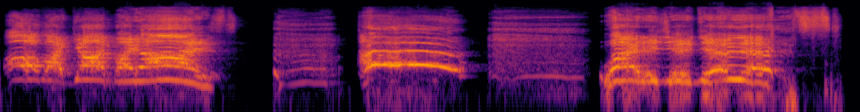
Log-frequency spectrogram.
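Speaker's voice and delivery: high wailing cry from backstage; distant anguished cry. Retold or imitated. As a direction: wail like someone in agony. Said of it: "really faint behind the curtain".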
